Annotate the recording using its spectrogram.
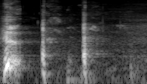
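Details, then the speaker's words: Adult man with hiccups lasting several minutes, each followed by a burp: three abrupt throaty bursts in quick succession, the first louder and voiced like a burp. "got hiccups. And they're like followed by burps."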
